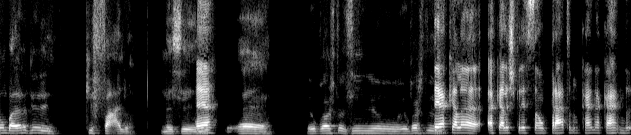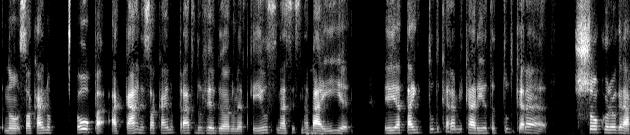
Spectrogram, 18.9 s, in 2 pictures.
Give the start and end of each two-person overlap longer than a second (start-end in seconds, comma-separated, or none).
none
